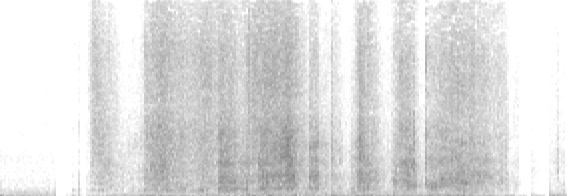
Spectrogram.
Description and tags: Unrolling Scroll
Unrolling a scroll or spell.
Parchment, Scroll, Spell, Unrolling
